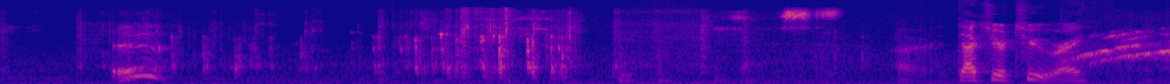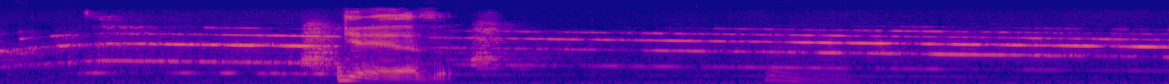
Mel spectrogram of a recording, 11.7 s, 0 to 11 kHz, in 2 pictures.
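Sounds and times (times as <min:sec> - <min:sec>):
speech: 0:00.6 - 0:01.0, 0:04.8 - 0:05.6, 0:07.6 - 0:08.3
fire truck siren passing outside: 0:05.3 - 0:11.6.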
